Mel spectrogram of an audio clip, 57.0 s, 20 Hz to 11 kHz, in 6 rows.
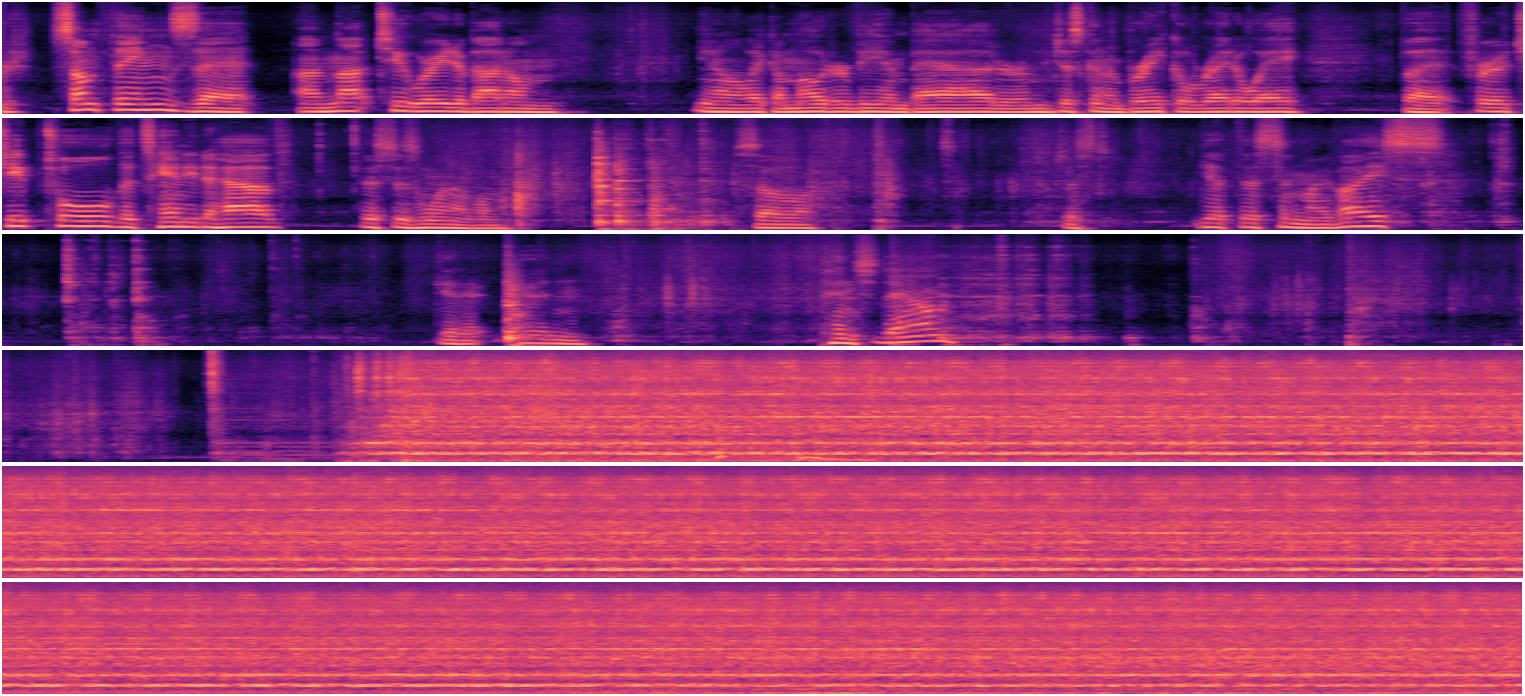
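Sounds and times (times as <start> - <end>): drill press humming: 29.8 - 57.0.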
